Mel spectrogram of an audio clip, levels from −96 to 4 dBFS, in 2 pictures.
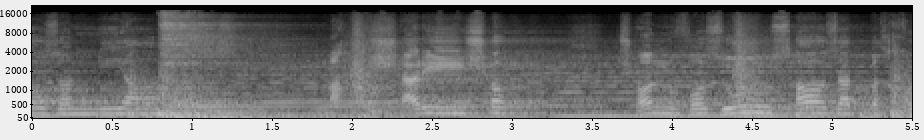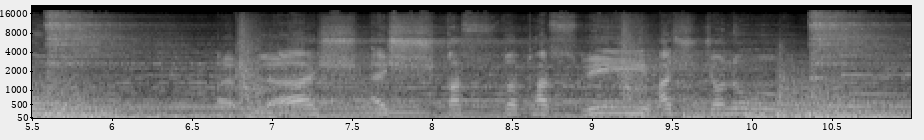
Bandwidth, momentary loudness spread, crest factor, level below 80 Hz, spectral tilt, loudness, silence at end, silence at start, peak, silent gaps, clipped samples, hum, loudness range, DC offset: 17.5 kHz; 8 LU; 18 dB; -38 dBFS; -4 dB/octave; -29 LUFS; 0 s; 0 s; -12 dBFS; none; under 0.1%; none; 1 LU; under 0.1%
